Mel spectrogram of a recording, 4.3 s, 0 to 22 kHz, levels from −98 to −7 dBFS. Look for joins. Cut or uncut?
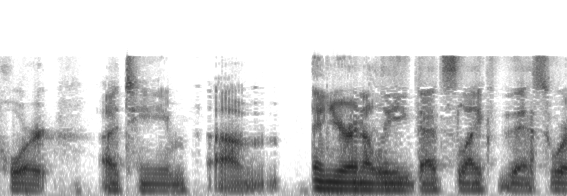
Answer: cut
